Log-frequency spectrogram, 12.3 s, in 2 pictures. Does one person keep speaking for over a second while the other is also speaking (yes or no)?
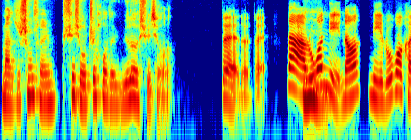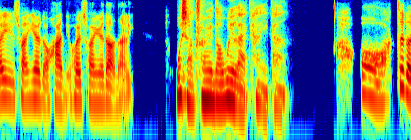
no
